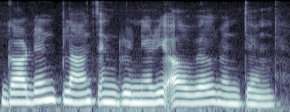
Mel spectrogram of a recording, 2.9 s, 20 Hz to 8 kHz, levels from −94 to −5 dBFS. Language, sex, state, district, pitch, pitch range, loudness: English, female, Arunachal Pradesh, Lower Dibang Valley, 195 Hz, 180-205 Hz, -12 LUFS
